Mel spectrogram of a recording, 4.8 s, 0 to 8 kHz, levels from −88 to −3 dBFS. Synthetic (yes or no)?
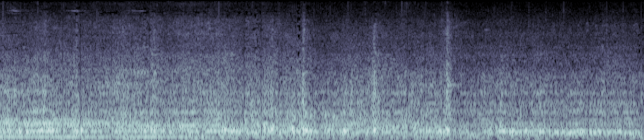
no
